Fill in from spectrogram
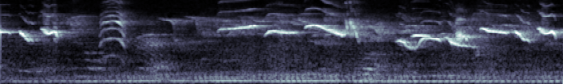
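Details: Oriental magpie-robin champion song used as fight-provoking bait: dense, melodious flow of high whistles, quick trills and a rasping chirp sequence near the start, over a constant low hum.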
